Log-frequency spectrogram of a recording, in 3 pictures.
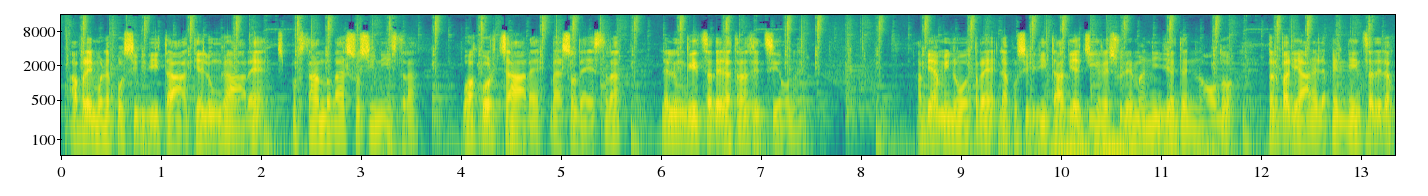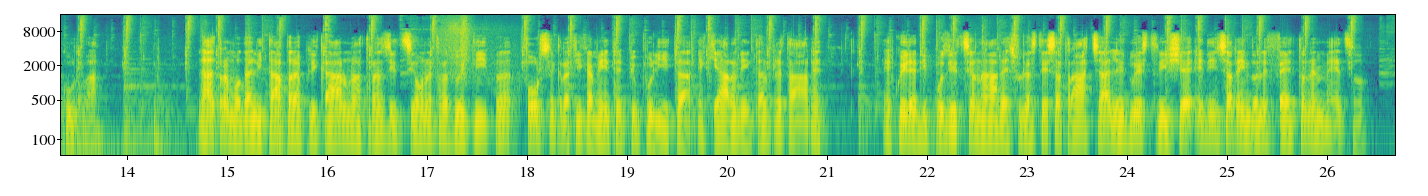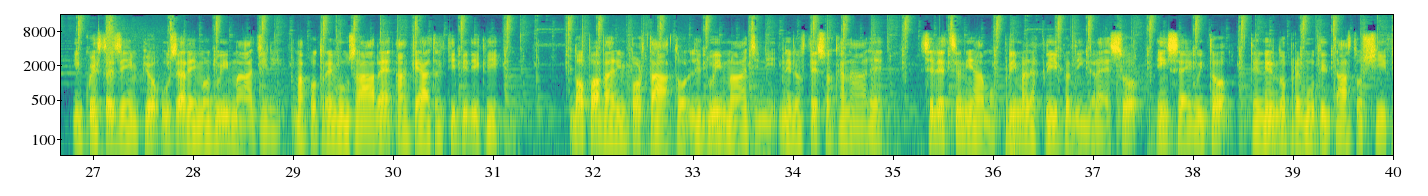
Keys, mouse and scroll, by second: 0.7 click, 1.1 space, 3.3 space, 4.0-7.1 drag, 8.2-8.7 drag, 8.7 space, 10.1 space, 12.0-15.2 drag, 15.6-17.4 drag, 18.2-20.6 drag, 22.1 click, 23.4 click, 23.7 space, 24.1 click, 25.6 space, 27.9-30.4 drag, 31.7-33.1 drag, 33.7-36.6 drag, 38.0 shift+click, 39.4-40.0 right drag.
